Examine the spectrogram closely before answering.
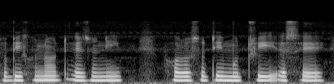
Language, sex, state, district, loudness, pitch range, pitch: Assamese, male, Assam, Sonitpur, -13 LUFS, 185-195 Hz, 185 Hz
